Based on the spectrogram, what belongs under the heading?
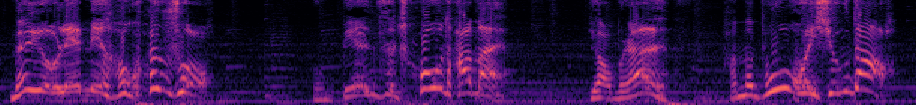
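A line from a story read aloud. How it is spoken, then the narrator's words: Shouting. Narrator (Chinese): 鹰眼喊起来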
